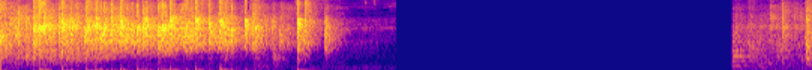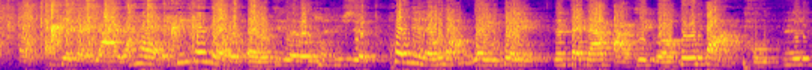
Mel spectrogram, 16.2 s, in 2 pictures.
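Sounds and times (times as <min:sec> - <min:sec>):
audience applause: 0:00.0 - 0:03.6, 0:07.3 - 0:10.6
speech: 0:09.5 - 0:16.2.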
